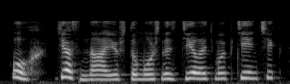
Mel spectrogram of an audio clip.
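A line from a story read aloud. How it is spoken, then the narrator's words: Sudden exclamation. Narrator (Russian): внезапно воскликнула тетушка Хлоя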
